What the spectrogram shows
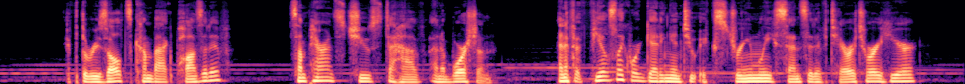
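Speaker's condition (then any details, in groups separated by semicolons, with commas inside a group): No condition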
